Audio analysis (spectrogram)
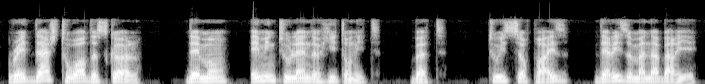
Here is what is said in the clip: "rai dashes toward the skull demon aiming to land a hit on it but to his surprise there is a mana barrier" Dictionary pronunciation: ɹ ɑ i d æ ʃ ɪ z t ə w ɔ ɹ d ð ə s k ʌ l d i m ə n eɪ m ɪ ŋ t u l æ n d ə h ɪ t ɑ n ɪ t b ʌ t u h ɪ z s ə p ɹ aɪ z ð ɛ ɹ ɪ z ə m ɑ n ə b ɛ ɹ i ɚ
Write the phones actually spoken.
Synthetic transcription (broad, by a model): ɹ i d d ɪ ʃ t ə w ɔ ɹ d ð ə s k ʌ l d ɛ m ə eɪ m ɪ ŋ t u l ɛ n d ə h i t ɑ n ɪ t b ʌ t u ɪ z s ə p ɹ aɪ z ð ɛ ɹ ɪ z ə m ɑ n ə b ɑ ɹ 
